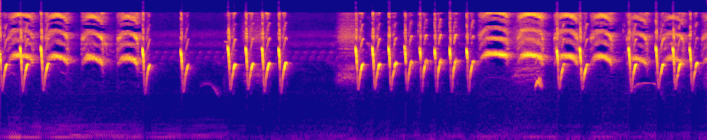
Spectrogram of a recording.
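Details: Loud, lively ciblek (crescent-chested puffback) gacor song used to draw replies from other ciblek: dense runs of sharp, high, clipped chips mixed with arched whistled notes, a short pause midway, then the rapid chipping resumes.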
